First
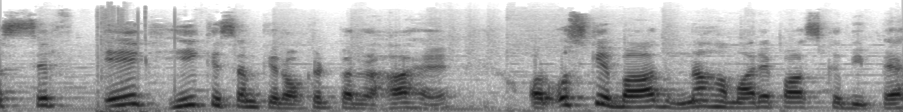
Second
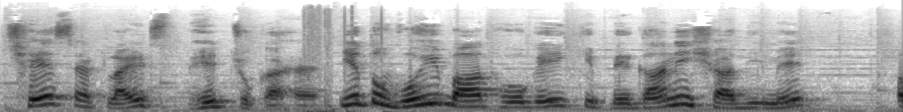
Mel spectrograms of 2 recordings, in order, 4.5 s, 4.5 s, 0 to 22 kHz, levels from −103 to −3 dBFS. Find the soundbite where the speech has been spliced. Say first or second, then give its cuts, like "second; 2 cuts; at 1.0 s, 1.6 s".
second; 1 cut; at 1.6 s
